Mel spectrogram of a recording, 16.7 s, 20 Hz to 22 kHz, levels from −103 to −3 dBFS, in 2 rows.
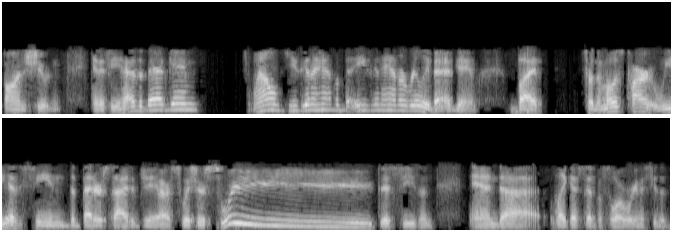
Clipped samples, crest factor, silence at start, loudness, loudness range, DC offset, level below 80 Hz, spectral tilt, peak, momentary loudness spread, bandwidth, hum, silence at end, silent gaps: under 0.1%; 20 dB; 0.05 s; -24 LUFS; 3 LU; under 0.1%; -70 dBFS; -3.5 dB/octave; -6 dBFS; 9 LU; 4.3 kHz; none; 0.05 s; 2.86-2.90 s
